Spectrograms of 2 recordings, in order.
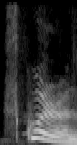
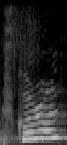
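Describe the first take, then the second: First: "squirrel" with a firm falling tune; "squirrel" said carefully, ending on a fall; confirmed pronunciation. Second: "squirrel" with a high rising question; "squirrel" asked as a pronunciation check. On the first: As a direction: state "squirrel" as a settled answer. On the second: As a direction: check the word "squirrel", pitched up and unsure. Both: Shown as a demonstration. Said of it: "is that a good accent?".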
